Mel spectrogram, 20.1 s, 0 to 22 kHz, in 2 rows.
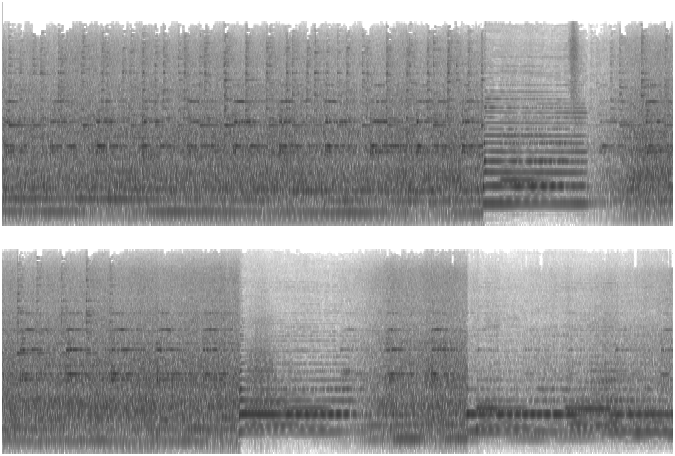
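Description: NJ Transit ALP-45DP locomotive arriving under diesel power with its engine drone steady. It then sounds its air horn in three long blasts, about seven, fourteen and seventeen seconds in, the last one held for several seconds.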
